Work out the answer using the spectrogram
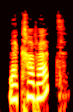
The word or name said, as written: cravate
